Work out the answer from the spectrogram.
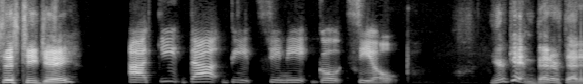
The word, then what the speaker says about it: Aakitaapitsinikotsio’pa: How do we pronounce this, TJ? Aakitaapitsinikotsio'pa.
